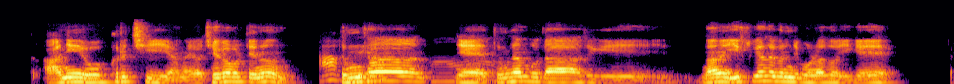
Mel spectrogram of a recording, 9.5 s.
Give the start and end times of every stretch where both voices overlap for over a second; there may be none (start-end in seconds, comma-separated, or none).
3.4-5.1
